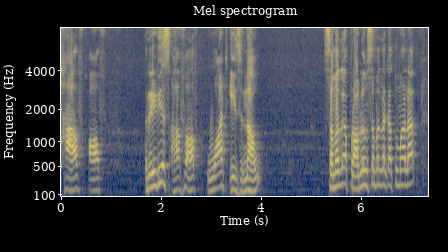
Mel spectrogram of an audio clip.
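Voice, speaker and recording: Here a man speaks at a high pitch with a non-native accent. His pitch variation is ordinary. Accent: non-native Hindi. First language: Marathi (speaking Hindi). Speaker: teacher. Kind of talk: lecture.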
